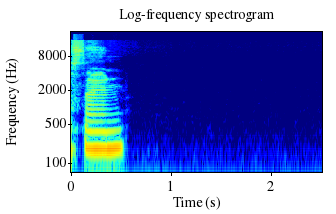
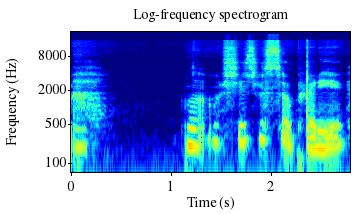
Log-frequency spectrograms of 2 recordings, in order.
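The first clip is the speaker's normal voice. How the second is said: hushed, choked-up whisper after a sigh; near tears; 9 dB quieter, slower than usual. Real, not acted. Vlogger gazing at the missing girl's photo, whispering through tears. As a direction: barely get the words out, holding back real tears. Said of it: "I'm gonna start crying again".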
